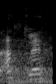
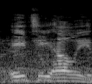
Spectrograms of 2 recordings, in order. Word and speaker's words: Atle: How do you pronounce it? It's called Atle. Okay, which is nail puller, Swedish for nail puller. Yeah, let's just say nail puller. It says right on it. A-T-L-E, that's what it's called.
